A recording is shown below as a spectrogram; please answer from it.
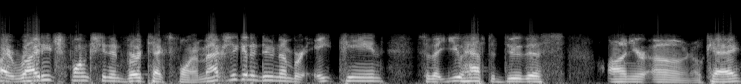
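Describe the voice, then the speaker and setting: A man's voice at a moderate pace, a normal speaking voice with lively intonation. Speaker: math teacher. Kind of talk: tutorial. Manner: casual.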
